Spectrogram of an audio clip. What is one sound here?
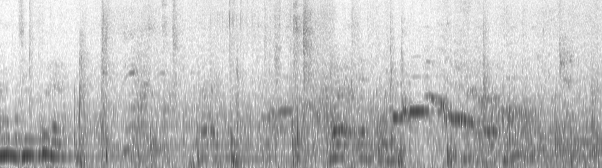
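A middle-aged woman talks loudly and urgently.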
